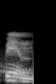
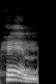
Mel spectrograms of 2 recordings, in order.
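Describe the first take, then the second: First: The first sound is a plain, unaspirated p. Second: The first sound is a breathy, aspirated p. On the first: The speaker calls it wrong. "This is not" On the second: The speaker calls it right. "তখন এটাকে বলা হয় aspirated sound"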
